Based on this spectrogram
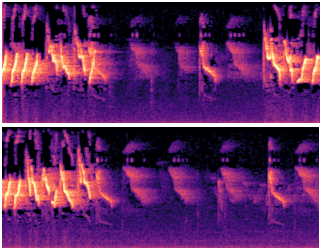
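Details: Training recording of an Oriental white-eye in the roll voll style, meant for beginner birds: fast high trills of sharp repeated notes, alternating with short downslurred whistles in the quieter gaps.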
